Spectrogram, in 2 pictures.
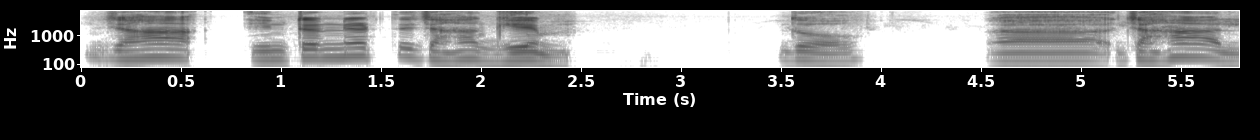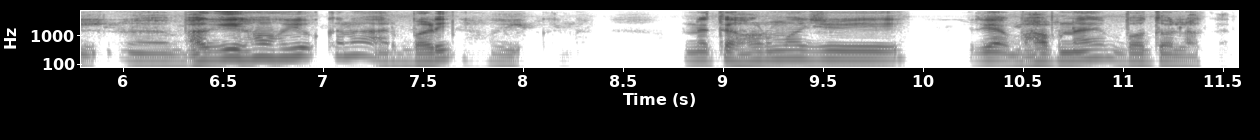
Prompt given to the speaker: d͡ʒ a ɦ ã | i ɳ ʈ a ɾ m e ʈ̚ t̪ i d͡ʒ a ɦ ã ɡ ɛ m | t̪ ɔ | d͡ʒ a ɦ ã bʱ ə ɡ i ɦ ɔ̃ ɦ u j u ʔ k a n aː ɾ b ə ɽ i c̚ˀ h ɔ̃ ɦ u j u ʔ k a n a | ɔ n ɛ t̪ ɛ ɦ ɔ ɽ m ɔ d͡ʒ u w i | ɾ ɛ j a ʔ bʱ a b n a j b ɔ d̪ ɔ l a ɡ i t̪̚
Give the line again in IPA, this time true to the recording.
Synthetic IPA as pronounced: d͡ʒ a ɦ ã | i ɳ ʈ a ɾ n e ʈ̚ t̪ ɛ d͡ʒ a ɦ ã ɡ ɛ m | d̪ ɔ | d͡ʒ a ɦ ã bʱ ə ɡ i ɦ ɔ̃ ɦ u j u ʔ k a n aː ɾ b ə ɽ i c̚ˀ h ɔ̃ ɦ u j u ʔ k a n a | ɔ n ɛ t̪ ɛ ɦ ɔ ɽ m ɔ d͡ʒ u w i | ɾ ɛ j a ʔ bʱ a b n a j b ɔ d̪ ɔ l a ɡ a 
